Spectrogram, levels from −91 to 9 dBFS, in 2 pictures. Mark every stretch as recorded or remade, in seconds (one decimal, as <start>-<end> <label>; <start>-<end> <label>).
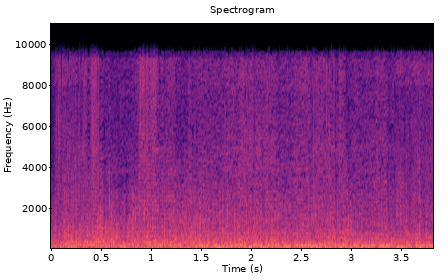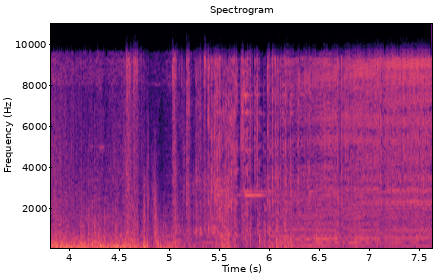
0.0-7.6 recorded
